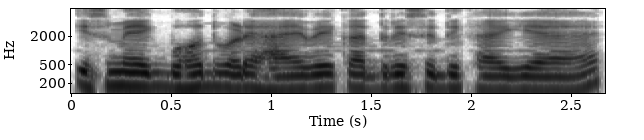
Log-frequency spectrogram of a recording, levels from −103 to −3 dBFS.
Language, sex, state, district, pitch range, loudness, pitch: Hindi, male, Jharkhand, Ranchi, 145-160 Hz, -15 LUFS, 155 Hz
